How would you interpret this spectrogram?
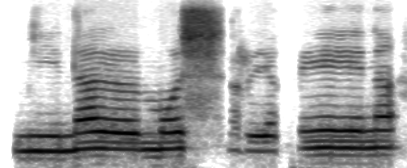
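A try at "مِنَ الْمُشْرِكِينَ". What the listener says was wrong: Jangan. Minal musyriqin. Kap biasa aja. Mana ini kakiku. Kak biasa. Kakak, kiki, kuku. Minal musyrikina.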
